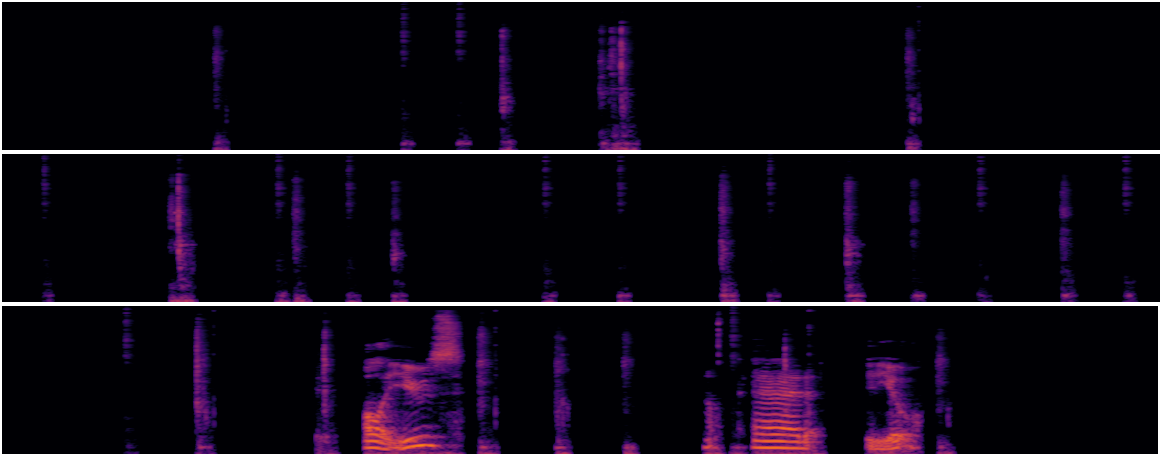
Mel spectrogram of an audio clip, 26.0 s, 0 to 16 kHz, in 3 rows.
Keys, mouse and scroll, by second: 1.2 click, 1.7 shift+middle click, 2.9 middle click, 3.3 alt+click, 4.5 ctrl+e, 5.2 click, 6.1-6.5 scroll down 1, 6.5 middle click, 6.8 shift+middle click, 8.4-8.9 scroll up 1, 8.9 click, 9.9 3, 10.6 click, 11.1 alt+click, 12.5 alt+shift+click, 14.3 shift+click, 15.9 alt+shift+click, 16.9 alt+shift+click, 18.1 alt+shift+click, 18.9 alt+middle click, 18.9 middle click, 19.4 shift+middle click, 21.5 scroll up 1, 22.7 shift+click, 23.3 middle click, 24.5 shift+middle click, 25.0 scroll down 1.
